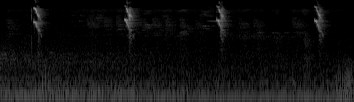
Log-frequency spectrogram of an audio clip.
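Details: Buff-banded rail chick in the Philippines: four very high, thin, sharp peeps, each a brief downward-sweeping note, evenly spaced about every one and a half seconds over a faint low steady hum.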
